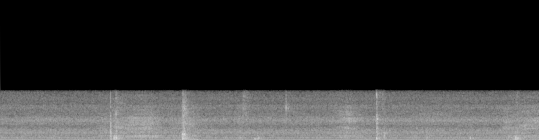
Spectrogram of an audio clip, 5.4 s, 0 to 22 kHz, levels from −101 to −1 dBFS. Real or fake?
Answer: real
